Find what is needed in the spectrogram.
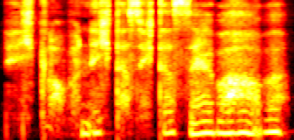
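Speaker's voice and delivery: very soft, weak whisper; almost inaudible. A narrator's reading. Sick boy doubts he has the same illness, almost inaudible. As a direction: whisper so it can hardly be heard. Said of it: "Seine Antwort war fast unhörbar".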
